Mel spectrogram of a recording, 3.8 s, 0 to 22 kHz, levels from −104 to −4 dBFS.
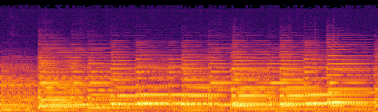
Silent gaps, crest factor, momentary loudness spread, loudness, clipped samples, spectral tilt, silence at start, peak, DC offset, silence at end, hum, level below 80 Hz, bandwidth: none; 12 dB; 4 LU; -13 LUFS; under 0.1%; -9 dB/octave; 0 s; 0 dBFS; under 0.1%; 0 s; none; -36 dBFS; 5.4 kHz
